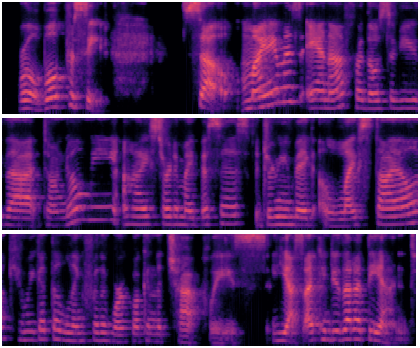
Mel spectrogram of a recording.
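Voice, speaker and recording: Against a quiet background, a woman with a slight Spanish accent talks at a fairly high pitch and a moderate pace, with ordinary pitch variation. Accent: slight Spanish accent on some words. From Canada. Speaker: business coach. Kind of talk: webinar presentation.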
